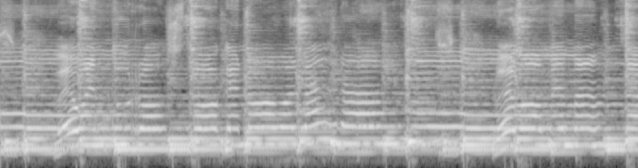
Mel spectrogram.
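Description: Acoustic song: a piano accordion holds steady chords under a strummed ukulele, with a woman's voice singing gliding lines over them.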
